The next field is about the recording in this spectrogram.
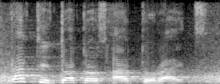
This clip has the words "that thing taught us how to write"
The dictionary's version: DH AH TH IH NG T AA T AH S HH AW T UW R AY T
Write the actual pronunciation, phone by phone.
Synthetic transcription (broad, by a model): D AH T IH T AA T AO S HH AW T UW R AY T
